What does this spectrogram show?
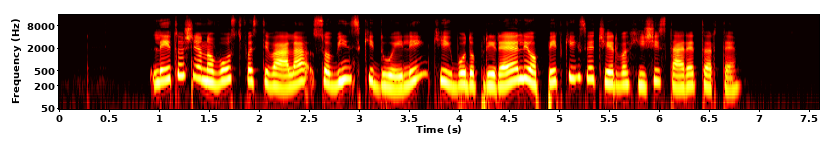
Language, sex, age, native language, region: Slovenian, female, 30-49, Slovenian, Central Slovenia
